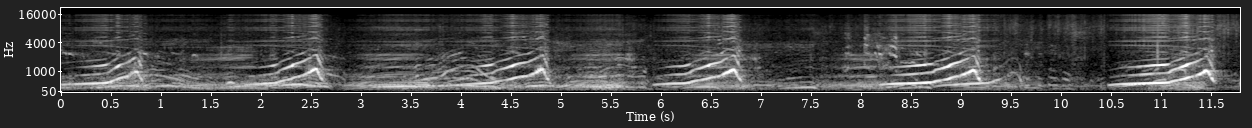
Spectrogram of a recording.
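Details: Spotted hyena in the wild in Africa calling the rest of its clan: a series of rising whoops, each sweeping upward from low to high pitch, repeated about every two seconds, with fainter overlapping lower calls between them.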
